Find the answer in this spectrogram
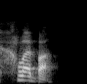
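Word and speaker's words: chleba: Actually, it's so C-H, is a one letter in Czech language. Oh. And it's pronounced h, like it's hard in your throat. So it's kleba.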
